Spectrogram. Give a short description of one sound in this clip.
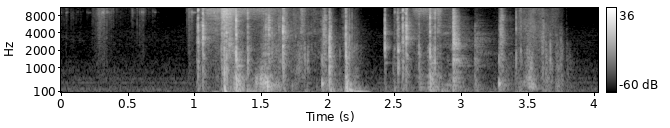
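A rubber stamp thuds onto paper.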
